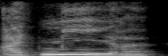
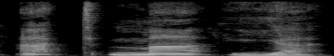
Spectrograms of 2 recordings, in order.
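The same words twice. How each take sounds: First: The i is a short vowel. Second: The i is a diphthong like the letter name. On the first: The speaker calls it wrong. "On ne dira pas admire" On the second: The speaker calls it right. "mais admire"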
